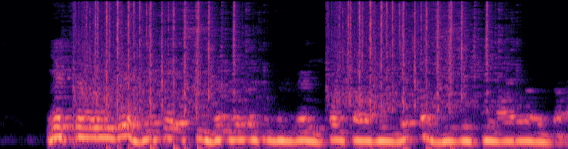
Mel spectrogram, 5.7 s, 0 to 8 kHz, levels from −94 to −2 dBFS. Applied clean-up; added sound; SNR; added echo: classical method WPE with log-MMSE.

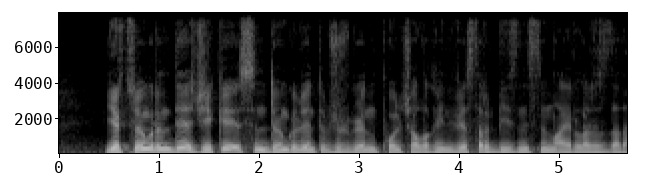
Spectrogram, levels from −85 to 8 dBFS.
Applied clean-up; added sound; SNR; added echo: none; none; none; none.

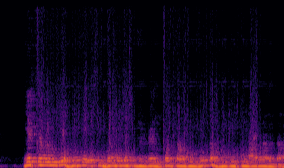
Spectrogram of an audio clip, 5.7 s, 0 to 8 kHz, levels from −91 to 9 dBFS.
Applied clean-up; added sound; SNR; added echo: neural separator model SepFormer DNS4.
